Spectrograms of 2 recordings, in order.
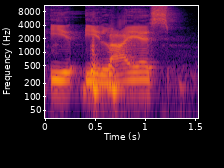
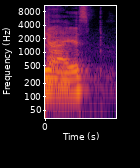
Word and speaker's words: Elias: We should, but I think it's Elias Pettersson. – Elias. – But when I say it like that, I sound like Goldmember. – We couldn't pronounce like McElhaney. – Yes, Elias Pettersson.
